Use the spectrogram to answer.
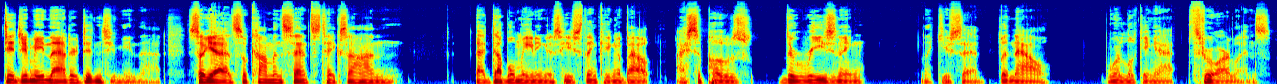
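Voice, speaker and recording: Man, podcast host. Very low voice, casual interview chat. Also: steady tone, moderate pace, creaky, no echo, clean studio sound.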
